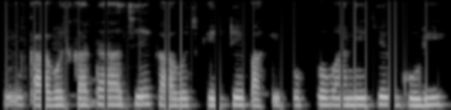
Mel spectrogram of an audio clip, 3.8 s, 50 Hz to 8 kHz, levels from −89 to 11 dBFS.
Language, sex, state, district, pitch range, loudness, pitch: Bengali, female, West Bengal, Dakshin Dinajpur, 185-195 Hz, -22 LUFS, 190 Hz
